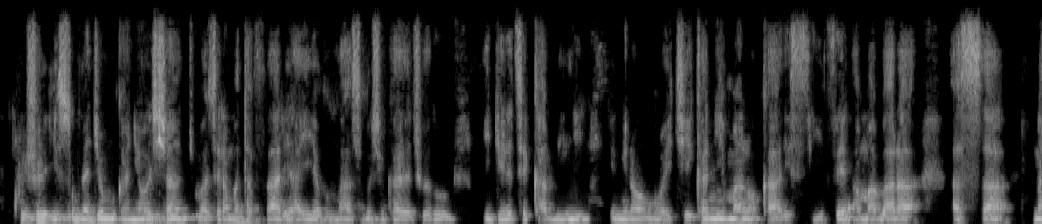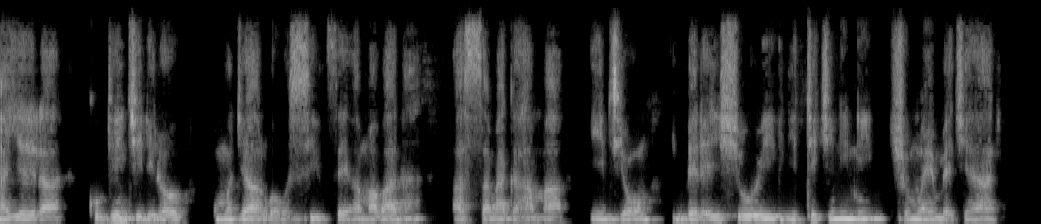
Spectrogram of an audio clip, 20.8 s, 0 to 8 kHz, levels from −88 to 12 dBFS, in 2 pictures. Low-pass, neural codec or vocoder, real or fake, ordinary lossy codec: 7.2 kHz; codec, 24 kHz, 0.9 kbps, WavTokenizer, medium speech release version 1; fake; Opus, 64 kbps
